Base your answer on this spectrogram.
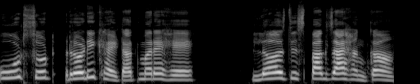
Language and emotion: Goan Konkani, disgusted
